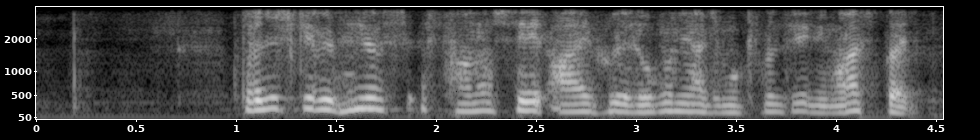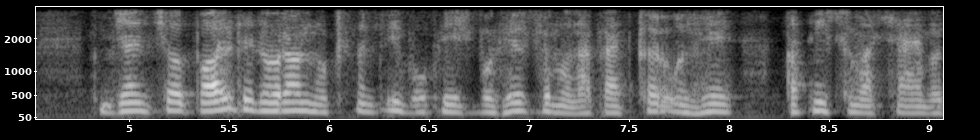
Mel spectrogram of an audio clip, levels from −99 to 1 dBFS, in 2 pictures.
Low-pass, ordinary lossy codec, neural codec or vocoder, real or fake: 3.6 kHz; none; codec, 32 kHz, 1.9 kbps, SNAC; fake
